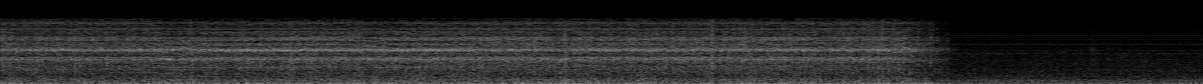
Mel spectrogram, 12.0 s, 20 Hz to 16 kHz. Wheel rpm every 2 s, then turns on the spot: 160, 160, 160, 160, 90, 0.
none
